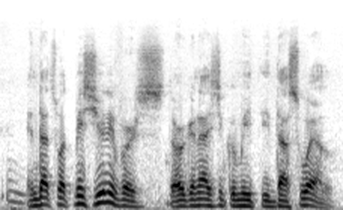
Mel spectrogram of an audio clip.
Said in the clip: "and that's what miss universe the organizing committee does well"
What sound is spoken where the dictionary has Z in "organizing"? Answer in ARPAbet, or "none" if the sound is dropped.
S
